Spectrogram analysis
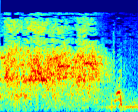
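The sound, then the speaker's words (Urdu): A crowd of many voices shouts Allahu Akbar together in reply to a takbir call at a religious gathering at Darul Ifta wal Irshad, a loud sustained roar for about two seconds that fades out near the end. “نعرہ تکبیر”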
